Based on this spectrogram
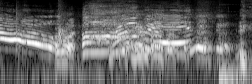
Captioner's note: screams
